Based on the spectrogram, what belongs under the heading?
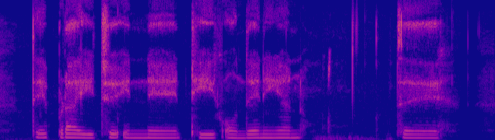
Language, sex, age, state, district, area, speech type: Dogri, female, 45-60, Jammu and Kashmir, Reasi, rural, spontaneous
